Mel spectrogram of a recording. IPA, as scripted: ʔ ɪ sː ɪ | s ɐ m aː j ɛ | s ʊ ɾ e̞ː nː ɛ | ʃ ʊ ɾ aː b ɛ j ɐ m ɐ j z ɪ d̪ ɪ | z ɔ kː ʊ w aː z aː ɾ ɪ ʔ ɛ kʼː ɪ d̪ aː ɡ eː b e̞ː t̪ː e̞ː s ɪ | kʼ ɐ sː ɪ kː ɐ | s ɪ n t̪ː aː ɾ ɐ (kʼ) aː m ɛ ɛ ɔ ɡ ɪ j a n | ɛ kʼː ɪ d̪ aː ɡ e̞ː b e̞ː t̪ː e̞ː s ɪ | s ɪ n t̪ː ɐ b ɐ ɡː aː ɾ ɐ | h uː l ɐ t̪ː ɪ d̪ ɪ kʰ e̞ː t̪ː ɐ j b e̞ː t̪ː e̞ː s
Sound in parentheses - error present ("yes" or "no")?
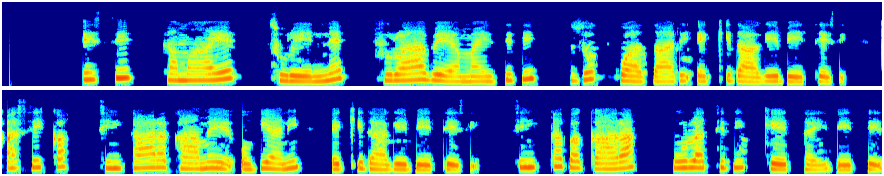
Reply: yes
